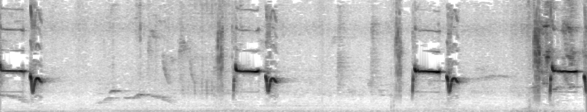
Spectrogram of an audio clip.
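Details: Prinia described as red-headed, in lively song that prompts other prinias to answer: a sharp high click opens a steady level whistle that drops into a short buzzy note, the phrase repeated about every two seconds, with faint softer chirps between.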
